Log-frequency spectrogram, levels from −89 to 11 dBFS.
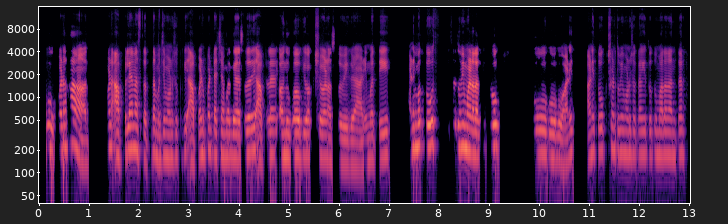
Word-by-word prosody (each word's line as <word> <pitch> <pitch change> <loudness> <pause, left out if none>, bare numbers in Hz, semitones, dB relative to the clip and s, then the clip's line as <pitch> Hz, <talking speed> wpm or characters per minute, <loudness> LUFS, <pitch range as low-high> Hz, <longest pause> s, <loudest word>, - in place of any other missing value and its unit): हो, 215 -3 0
पण 210 0 +2
हां, 225 - +6 0.4
पण 220 - 0
आपल्या 180 +4 +4
नसतात 200 -1 -1
ना, 185 - 0
म्हणजे 165 0 -5
म्हणू 160 -1 -4
शकतो 165 0 -13
की 190 - -6
आपण 170 +2 -1
पण 195 -1 -3
त्याच्यामध्ये 170 -1 0
असतो 160 +2 +2
तरी 190 +2 +2
आपला 175 0 0
अनुभव 165 0 +2
किंवा 165 0 0
क्षण 160 -2 0
असतो 145 0 -5
वेगळा 135 -1 -2
आणि 125 +2 -4
मग - - -1
ते 165 +2 +3 0.5
आणि 210 - -1
मग 230 +1 +1
तोच 220 +2 +6
जसं 235 - -17
तुम्ही 215 0 +2
म्हणालात 180 -5 +9
की 210 - -31
तो 215 +1 +1 0.8
हो, 185 0 -2
हो, 165 -1 -1
हो 155 -1 -3
आणि 170 +6 -1 0.3
आणि 175 +3 -2
तो 190 0 -4
क्षण 195 +1 -8
तुम्ही 185 0 -6
म्हणू 175 0 -6
शकता 175 0 -8
की 180 - -5
तो 175 - -8
तुम्हाला 175 0 -3
नंतर 170 +2 -7
175 Hz, 215 wpm, -25 LUFS, 165-195 Hz, 0.8 s, म्हणालात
